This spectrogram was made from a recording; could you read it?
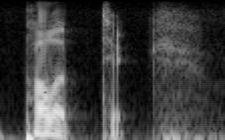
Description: (pŏlĭp-tĭk)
